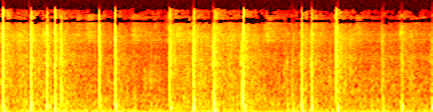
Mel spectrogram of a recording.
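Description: A fireworks display going off as a rapid, irregular run of sharp bangs and crackles, about three to four a second, over a steady low rumble.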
